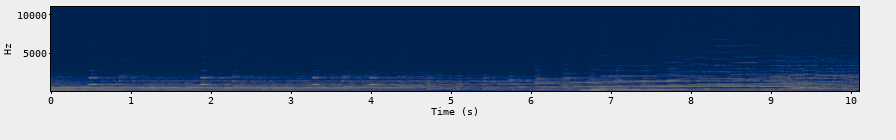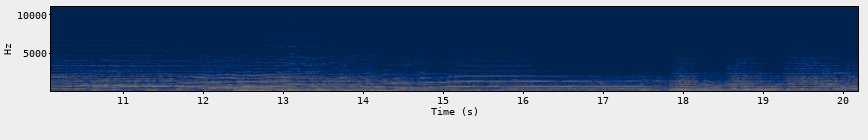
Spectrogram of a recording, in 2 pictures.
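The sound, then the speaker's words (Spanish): Late-Romantic orchestral music by Mahler plays on its own: lush, sustained string and wind harmonies that swell and shift slowly, holding a steady, full volume throughout with no voices. “Estamos escuchando una pieza de, Mahler de enorme belleza, no es casualidad escuchar evidentemente a este, a este autor, a este compositor”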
